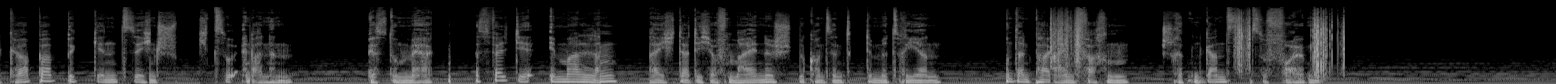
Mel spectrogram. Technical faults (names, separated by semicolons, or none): chunks out of order; cable scratch noise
